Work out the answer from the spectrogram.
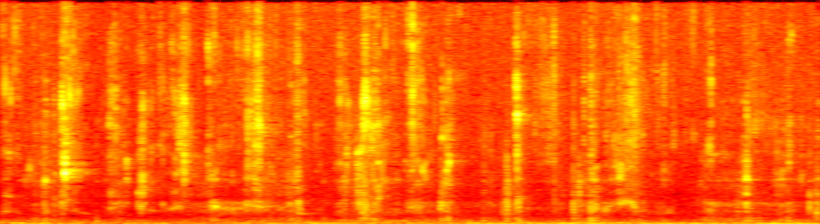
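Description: A person chewing and biting into grilled barbecue chicken, with many short clicks and smacks of the mouth.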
